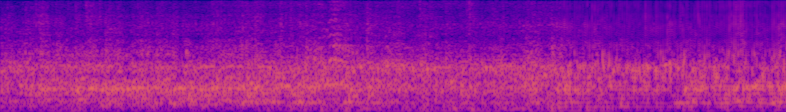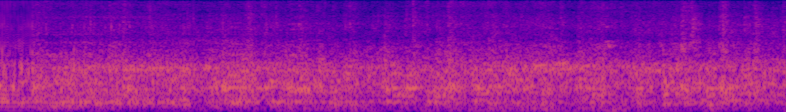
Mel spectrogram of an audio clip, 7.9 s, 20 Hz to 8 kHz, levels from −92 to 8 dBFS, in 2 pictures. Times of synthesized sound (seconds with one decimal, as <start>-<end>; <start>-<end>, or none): 2.8-4.1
